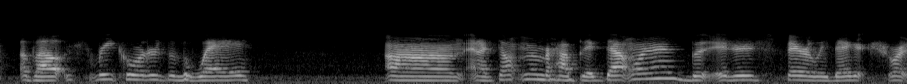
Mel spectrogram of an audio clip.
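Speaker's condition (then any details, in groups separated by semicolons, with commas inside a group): Cerebral palsy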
